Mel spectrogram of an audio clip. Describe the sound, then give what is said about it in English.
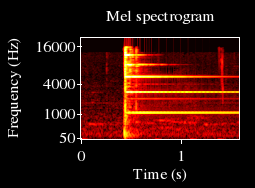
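A single bright game show ding strikes sharply after a brief silence, then rings on as a steady, shimmering metallic tone that barely fades, with no voices. “He's got the buzzer technology down.”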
